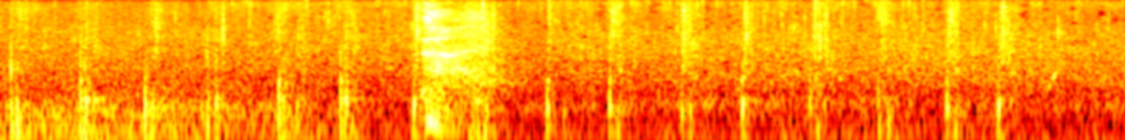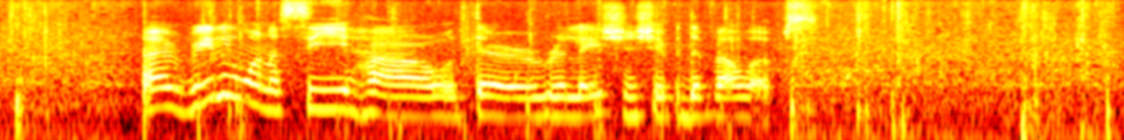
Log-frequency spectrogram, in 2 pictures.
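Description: Footsteps tap on a hard street.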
